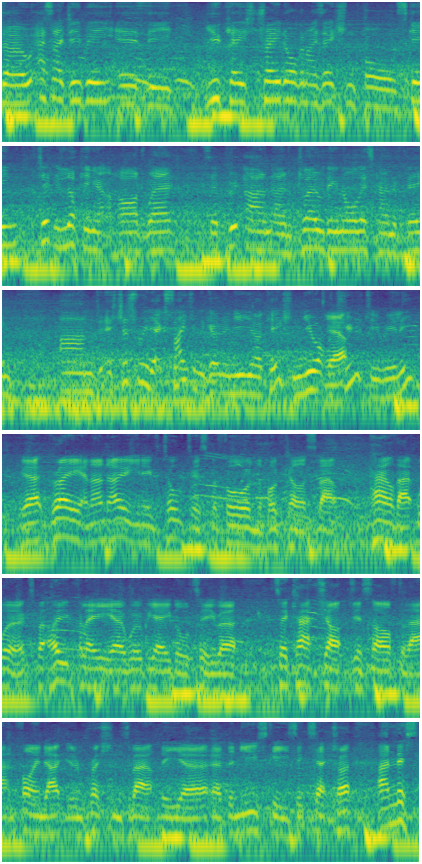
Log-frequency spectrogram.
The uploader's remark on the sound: This special episode of The Ski Podcast was recorded at The National Snow Show 2022, which took place at the Birmingham NEC this weekend.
